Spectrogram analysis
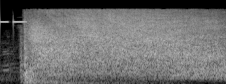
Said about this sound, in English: Just load one of the oversized military surplus bottle rockets. Hoist the bottle rocket launcher onto your shoulder. Yeah. Punch in the coordinates. Yeah. Southwest. And fire. Fire in the hole.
